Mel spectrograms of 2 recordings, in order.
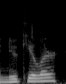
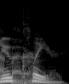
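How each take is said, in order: First: The word is not said like 'new clear'. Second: The word is said like 'new clear'. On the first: The speaker calls it wrong. "I have the tendency to say nuclear, and then everybody yells at me" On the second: The speaker calls it right. "I try to pronounce it like new clear"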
